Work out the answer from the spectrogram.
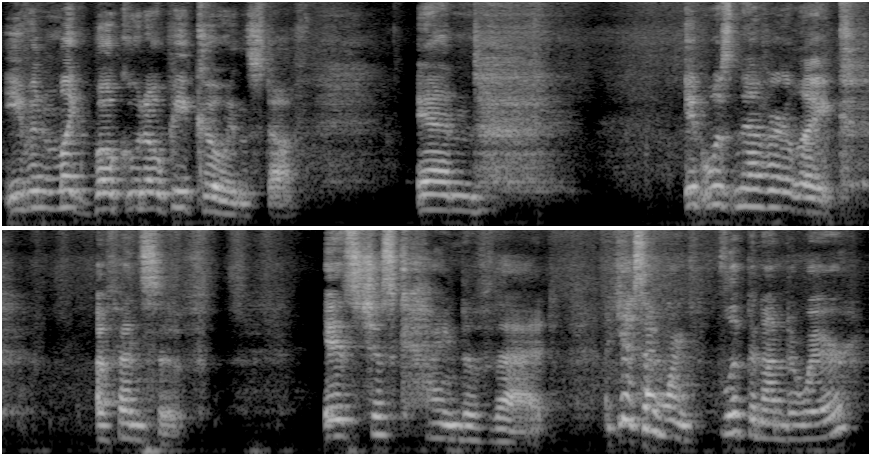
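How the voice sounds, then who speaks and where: A man's voice: high-pitched, animated, slow, pauses often, darkish tone. A man chatting casually to his vlog in a rambling, blunt way that slips into swearing. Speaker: vlogger. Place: bedroom at home. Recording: noisy home recording with clicks.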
